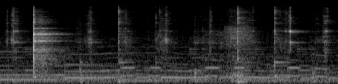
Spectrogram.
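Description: A fork mashes butter crumble topping in a dish, scraping and clinking against the bowl in irregular strokes with a couple of sharper knocks, close and alone without talk.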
